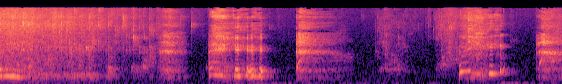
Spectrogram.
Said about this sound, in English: Oh my goodness, I can't believe you're making me get in this bubble bath. Yeah, the water is nice.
